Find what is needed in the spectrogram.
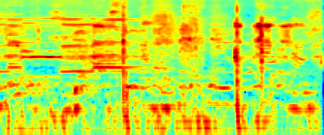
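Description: Toy subway train's electronic sound module playing a chime of steady electronic tones, set off by opening the toy car's door.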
